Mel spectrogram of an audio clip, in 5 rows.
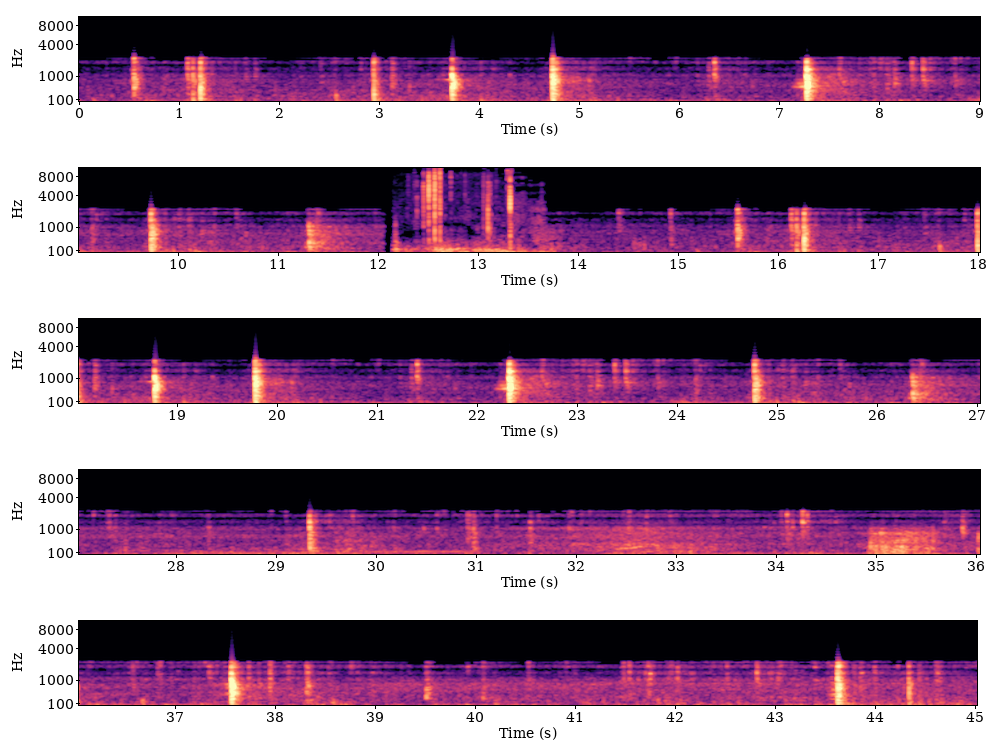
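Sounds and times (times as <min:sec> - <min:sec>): high hissing crackle: 0:12.2 - 0:13.8.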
